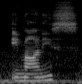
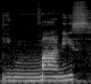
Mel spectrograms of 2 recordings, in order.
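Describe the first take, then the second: First: The M sound is short, single. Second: The M sound is held long, doubled. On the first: The speaker calls it wrong. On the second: The speaker calls it right.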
